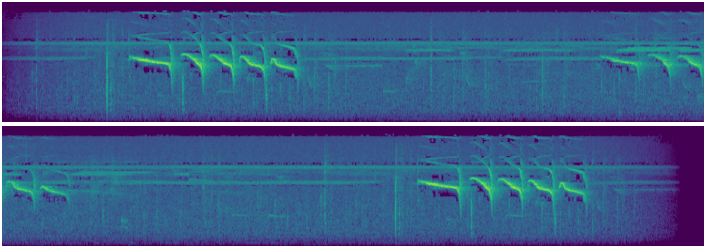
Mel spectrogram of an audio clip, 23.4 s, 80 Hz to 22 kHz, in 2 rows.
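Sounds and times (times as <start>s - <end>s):
Bare-eyed antbird song in South America: 2.2s - 6.6s, 10.0s - 13.8s, 18.7s - 22.2s.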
